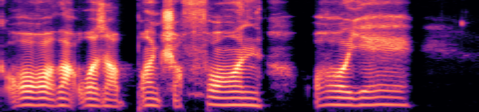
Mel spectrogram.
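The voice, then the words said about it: Badly done put-on accent. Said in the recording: “That was a terrible accent.”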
